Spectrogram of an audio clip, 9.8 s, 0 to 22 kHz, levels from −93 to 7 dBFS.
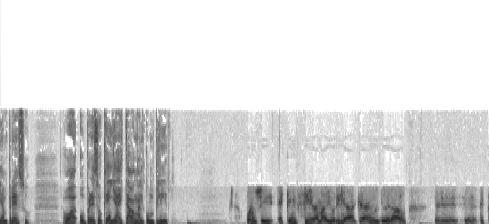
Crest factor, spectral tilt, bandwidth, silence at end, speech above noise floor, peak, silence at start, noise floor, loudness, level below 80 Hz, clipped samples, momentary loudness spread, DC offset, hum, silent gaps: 16 dB; -4.5 dB/octave; 11.5 kHz; 0 s; 32 dB; -2 dBFS; 0 s; -48 dBFS; -16 LUFS; -56 dBFS; under 0.1%; 14 LU; under 0.1%; none; none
